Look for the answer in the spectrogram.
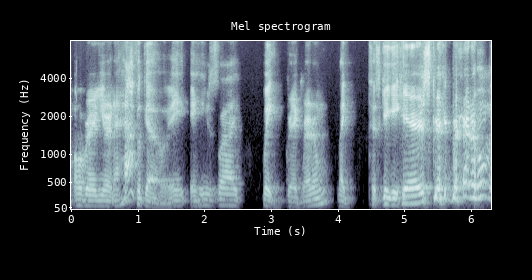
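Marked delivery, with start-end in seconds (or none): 2.9-6.3 high, loud, incredulous retold reaction; amazed disbelief. Comic creator retelling a guest's disbelief, high and loud. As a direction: act out his stunned double take, voice shooting up.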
